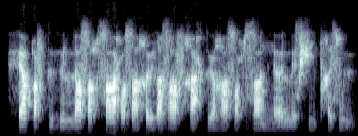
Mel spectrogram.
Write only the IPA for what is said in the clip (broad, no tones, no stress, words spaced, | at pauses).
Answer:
hɛqʏfkɨɦɨ lːɨsˤɘχ sˤɜħʏsˤɛ χɨli zˤafχaħ kʏʁɘsˤʏħ zˤɨnːɜlːɘs ʃipχiswɨ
